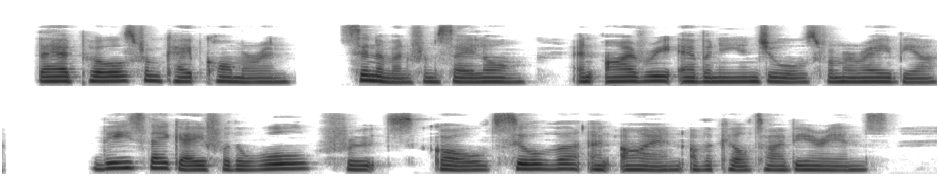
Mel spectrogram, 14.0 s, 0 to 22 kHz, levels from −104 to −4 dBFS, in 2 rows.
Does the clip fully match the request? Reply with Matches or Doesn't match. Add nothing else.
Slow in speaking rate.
Matches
